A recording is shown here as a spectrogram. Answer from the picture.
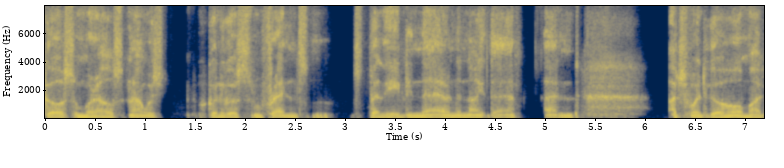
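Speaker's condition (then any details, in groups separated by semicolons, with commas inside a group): Vocal cord cancer, head and neck cancer, right vocal cord; right vocal cord carcinoma, stage three, 50 mm tumour, onset about 51, debulked not excised, chemoradiotherapy; normal voice kept, earlier voice croaky, weak, vanishing, breathing restricted, night choking, difficult intubation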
